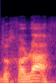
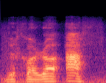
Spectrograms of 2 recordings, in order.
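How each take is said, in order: First: The two words run together without a gap. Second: A small gap separates the two words. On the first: It sounds like blasphemy. The speaker calls it wrong. "it shouldn't sound like you're saying v'charaf" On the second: God will be angry. The speaker calls it right. "You got to put a space"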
